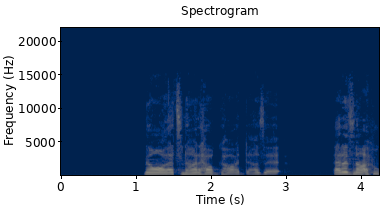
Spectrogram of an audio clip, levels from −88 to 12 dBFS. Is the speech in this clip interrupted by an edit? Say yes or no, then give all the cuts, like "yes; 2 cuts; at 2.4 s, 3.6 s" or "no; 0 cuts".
yes; 1 cut; at 0.9 s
